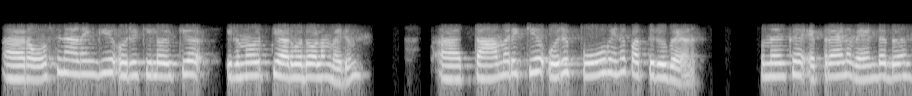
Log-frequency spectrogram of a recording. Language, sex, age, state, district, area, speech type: Malayalam, female, 18-30, Kerala, Thiruvananthapuram, urban, conversation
